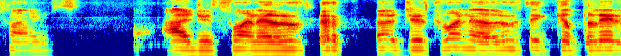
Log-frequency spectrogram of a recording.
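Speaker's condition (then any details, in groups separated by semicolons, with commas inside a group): Cerebral palsy; uses wheelchair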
